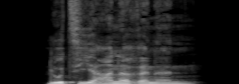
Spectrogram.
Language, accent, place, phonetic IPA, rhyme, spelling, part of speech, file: German, Germany, Berlin, [luˈt͡si̯aːnəʁɪnən], -aːnəʁɪnən, Lucianerinnen, noun, De-Lucianerinnen.ogg
- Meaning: plural of Lucianerin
